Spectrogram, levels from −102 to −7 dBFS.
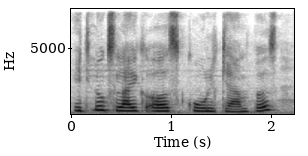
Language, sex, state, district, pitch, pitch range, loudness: English, female, Karnataka, Bangalore, 255 Hz, 240-270 Hz, -16 LUFS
